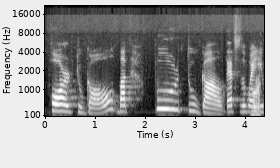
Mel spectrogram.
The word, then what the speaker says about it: Portugal: when you say pugal yeah not Portugal but pugal that's the way you pronounce the word in Portuguese Portugal and P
